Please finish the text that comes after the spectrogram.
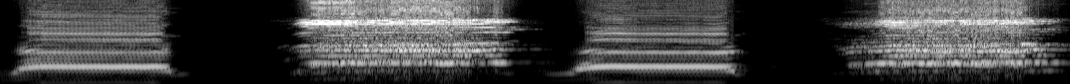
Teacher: জিহ্বার আগা সামনের দুই দাঁতের আগা আগা আগার সঙ্গে লাগিয়ে জাল উচ্চারিত হয়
